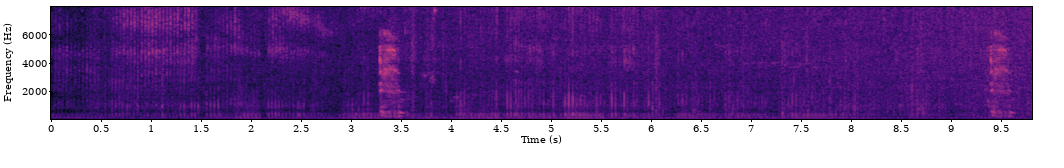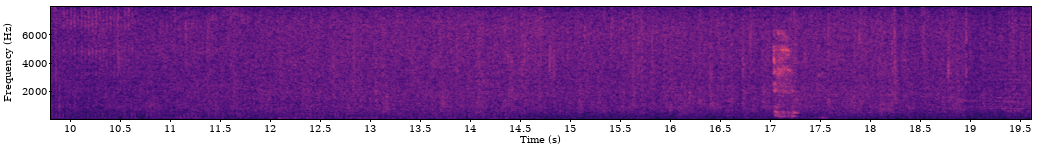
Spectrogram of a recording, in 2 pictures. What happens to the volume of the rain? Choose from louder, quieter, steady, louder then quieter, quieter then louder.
louder.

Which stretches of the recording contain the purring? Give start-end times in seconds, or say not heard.
0.0-14.4.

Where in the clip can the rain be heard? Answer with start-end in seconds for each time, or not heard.
0.2-19.5.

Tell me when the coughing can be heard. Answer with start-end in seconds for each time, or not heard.
3.2-3.9, 9.3-9.8, 17.0-17.6.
